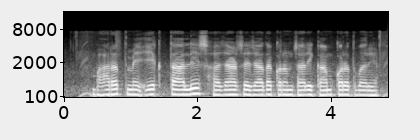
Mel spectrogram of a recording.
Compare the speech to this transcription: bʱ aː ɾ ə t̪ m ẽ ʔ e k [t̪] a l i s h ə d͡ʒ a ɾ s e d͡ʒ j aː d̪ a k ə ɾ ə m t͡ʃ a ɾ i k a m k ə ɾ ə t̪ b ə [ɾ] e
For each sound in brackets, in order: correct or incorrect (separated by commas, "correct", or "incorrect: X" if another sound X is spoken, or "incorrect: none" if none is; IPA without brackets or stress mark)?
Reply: correct, correct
